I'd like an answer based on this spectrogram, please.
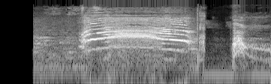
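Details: Cat letting out a loud, drawn-out yowl that swells and holds for about two seconds, then a short sharp second cry, with people talking nearby.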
